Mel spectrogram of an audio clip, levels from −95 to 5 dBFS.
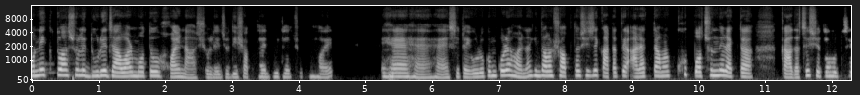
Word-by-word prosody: অনেক 270 +3 +4
তো 285 - +3
আসলে 265 0 0
দূরে 235 +3 +4
যাওয়ার 215 0 +5
মতো 225 +1 -1 0.2
হয় 190 0 +1
না - - -3
আসলে 160 +1 -9
যদি 170 +1 -5
সপ্তাহে 180 +1 -6
২ 190 0 -4
টা 180 - -4
ছুটি 190 0 -15
হয়। 165 0 -6 0.9
হ্যাঁ, 200 0 +2
হ্যাঁ, 160 -3 -4
হ্যাঁ 160 -2 -5
সেটাই 185 -1 -3
ওরকম 200 +5 0
করে 255 +1 +7
হয় 195 -3 0
না। - - -2
কিন্তু 250 0 +2
আমার 240 -1 +3
সপ্তাহ 225 +2 +1
শেষে 255 0 -1
কাটাতে 210 +3 0
আরেকটা 205 +4 -1
আমার 230 +1 +1 0.2
খুব 315 - -4
পছন্দের 255 +3 +4
একটা 205 0 -1 0.6
কাজ 165 -2 +4
আছে, 165 +10 -3
সেটা 225 -1 -1
হচ্ছে, 215 - -5
210 Hz, 180 wpm, -24 LUFS, 185-240 Hz, 0.9 s, করে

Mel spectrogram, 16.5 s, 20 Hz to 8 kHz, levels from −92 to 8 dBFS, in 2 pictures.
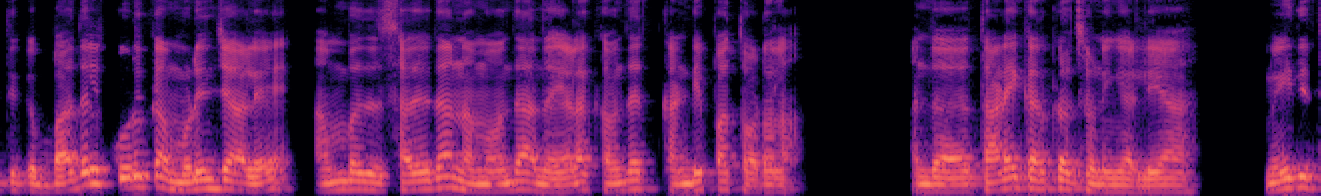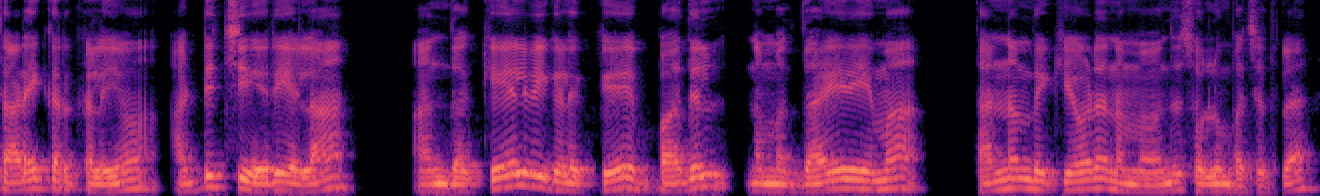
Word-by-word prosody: இதுக்கு 110 0 -3
பதில் 195 - +3
கொடுக்க 165 +3 +2
முடிஞ்சாலே 130 -3 +2 0.4
50% 125 +5 0
நம்ம 105 -1 +1
வந்து 130 +4 0
அந்த 105 -3 +1
இலக்க 120 +3 -2
வந்து 130 +5 0 0.2
கண்டிப்பா 110 +6 0
தொடலாம். 100 +1 -3 0.7
அந்த 105 0 +2 0.3
தடை 130 +6 +2
கற்கள் 135 -1 +1
சொன்னீங்க 100 -3 +1
இல்லயா! 100 +1 0 0.6
மீதி 150 +6 +2
தடை 115 +5 +2
கற்களையும் 115 +1 0 0.2
அடிச்சு 165 +9 0
எறியலாம், 115 +6 +2 0.5
அந்த 105 0 +2 0.2
கேள்விகளுக்கு 150 - +2 0.3
பதில் 150 +11 +1 0.3
நம்ம 105 -1 +1
தைரியமா, 135 +4 +2 0.5
தன்னம்பிக்கையோட 130 +1 0
நம்ம 105 -2 -1
வந்து 115 +4 -2
சொல்லும் 105 0 +1
பட்சத்தில, - - -4
120 Hz, 115 wpm, -22 LUFS, 110-140 Hz, 0.7 s, பதில்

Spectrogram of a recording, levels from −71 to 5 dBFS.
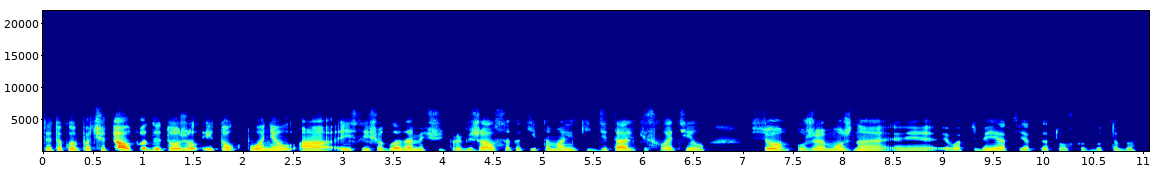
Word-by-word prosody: Ты 195 - -2
такой 190 -1 +1
почитал, 210 +4 +6
подытожил, 200 +2 +2
итог 195 0 -2
понял, 200 -5 +2
а, 175 -1 +4
если, 190 +2 -4
ещё, 195 0 -4
глазами 180 0 +1
чуть 175 0 -12
пробежался, 180 0 -1
какие-то 180 0 -10
маленькие 180 -1 -4
детальки 175 -1 +1
схватил. 190 +11 -4 0.4
Всё! 225 -2 +2
Уже 225 +7 -1
можно 200 -1 -3 0.3
э, 85 0 -7
и - - -3
вот 190 +1 -6
тебе 185 -3 -6
и 175 - 0
ответ 155 -3 -8
готов, - - -11
как - - -18
будто 155 - -13
бы. 170 0 -12
185 Hz, 155 wpm, -24 LUFS, 175-195 Hz, 0.4 s, почитал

